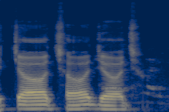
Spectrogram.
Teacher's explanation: जब आपका आपके मुँह से निकलने वाला जो हवा है, जब वो स्पर्श करेगी और संघर्ष के साथ बाहर निकलती है, तो उन्हें स्पर्श संघर्ष व्यंजन कहलाते हैं।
